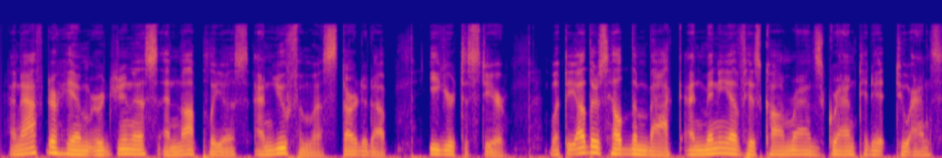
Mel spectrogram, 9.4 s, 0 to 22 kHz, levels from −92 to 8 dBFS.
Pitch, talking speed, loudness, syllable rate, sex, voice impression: 105 Hz, 180 wpm, -18 LUFS, 5.0 syllables/s, male, masculine, adult-like, slightly thick, cool, sincere, slightly calm, kind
